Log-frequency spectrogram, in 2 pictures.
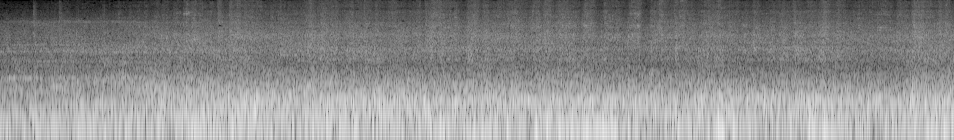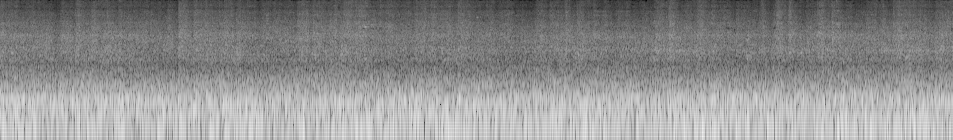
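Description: Freight train passing: the wagons roll by with a steady rumble and the wheels click over the rail joints. It grows louder over the first few seconds, then holds steady.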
